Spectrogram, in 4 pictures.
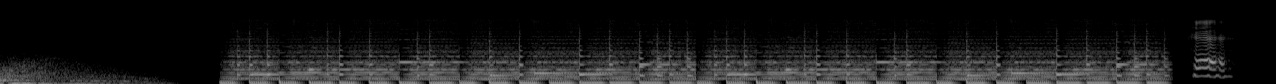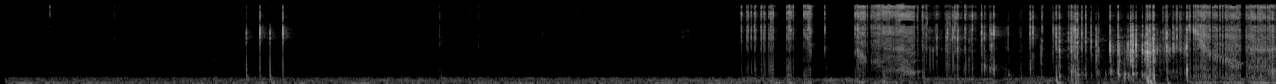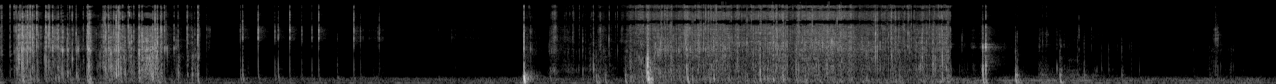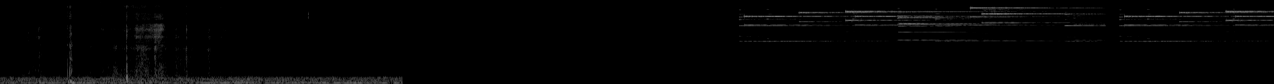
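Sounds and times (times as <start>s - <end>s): plastic packaging tearing and crinkling: 20.2s - 27.6s, 30.8s - 35.5s.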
